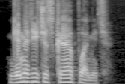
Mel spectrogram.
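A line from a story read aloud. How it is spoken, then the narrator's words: Dry tone. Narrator (Russian): сухо произнес Вебстер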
